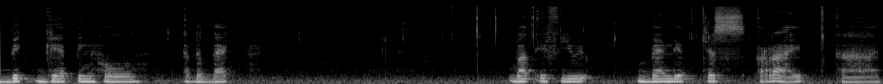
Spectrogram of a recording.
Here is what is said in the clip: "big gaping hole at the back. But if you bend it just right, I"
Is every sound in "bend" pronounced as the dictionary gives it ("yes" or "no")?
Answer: yes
